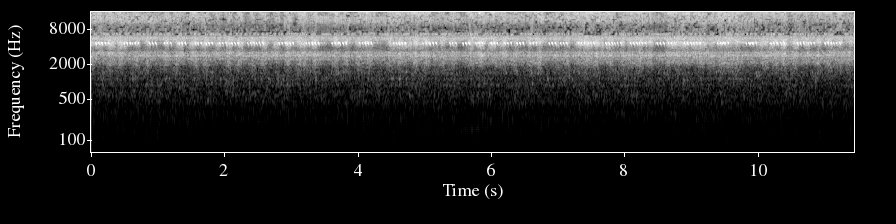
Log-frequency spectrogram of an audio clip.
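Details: Night chorus of forest crickets, their shrill chirps pulsing quickly and evenly throughout, layered above a constant high buzzing wash of further insects.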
